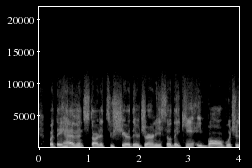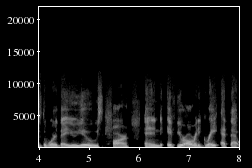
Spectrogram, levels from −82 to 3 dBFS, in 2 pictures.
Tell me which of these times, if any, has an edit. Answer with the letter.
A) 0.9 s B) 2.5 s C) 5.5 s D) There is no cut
C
